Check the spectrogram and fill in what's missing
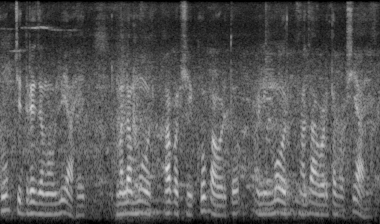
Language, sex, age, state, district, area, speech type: Marathi, male, 18-30, Maharashtra, Sindhudurg, rural, spontaneous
